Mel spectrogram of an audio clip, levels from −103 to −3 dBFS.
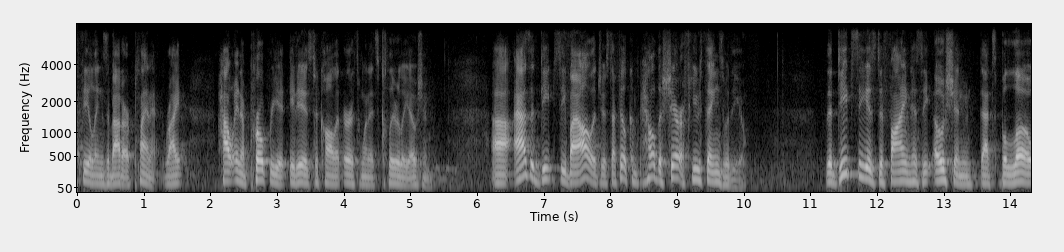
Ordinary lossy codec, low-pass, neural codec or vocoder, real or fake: Opus, 32 kbps; 7.2 kHz; codec, 16 kHz, 8 kbps, FunCodec, trained on Chinese and English, 25 frames a second; fake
